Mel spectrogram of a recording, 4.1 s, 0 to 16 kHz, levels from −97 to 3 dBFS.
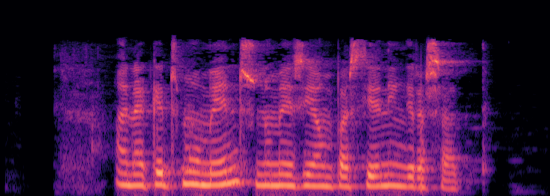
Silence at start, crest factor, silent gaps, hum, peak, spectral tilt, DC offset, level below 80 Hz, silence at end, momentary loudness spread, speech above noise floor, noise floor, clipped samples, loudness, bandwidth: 0.85 s; 16 dB; none; none; -10 dBFS; -4.5 dB/octave; under 0.1%; -64 dBFS; 0.5 s; 8 LU; 32 dB; -55 dBFS; under 0.1%; -23 LUFS; 7.8 kHz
